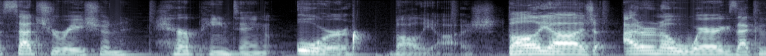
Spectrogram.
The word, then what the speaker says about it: balayage: a interesting word that a lot of people can't pronounce they say boo Liege they say college they say but bill age like I've heard everything everything and I laugh every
